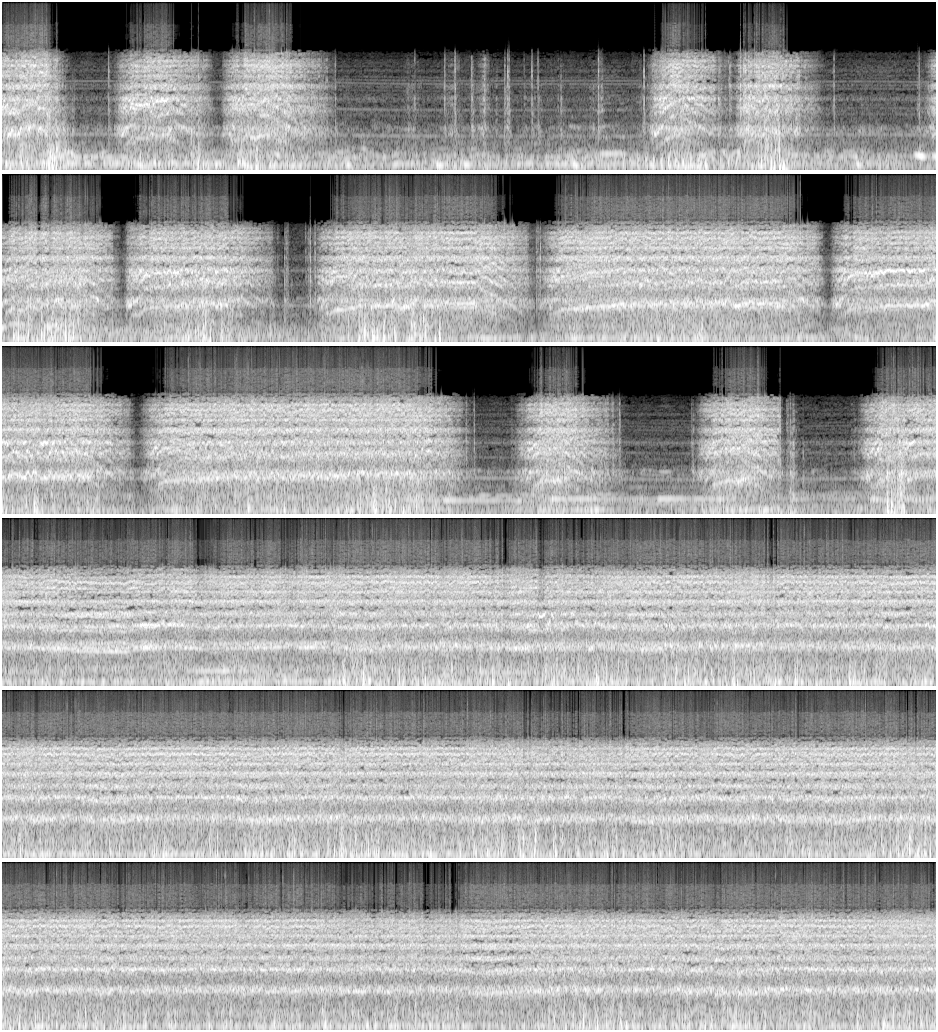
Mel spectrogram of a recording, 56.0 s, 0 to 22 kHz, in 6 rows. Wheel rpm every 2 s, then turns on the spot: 120, 60, 0, 60, 50, 120, 120, 140, 160, 170, 160, 130, 40, 60, 210, 230, 230, 230, 230, 230, 230, 230, 220, 230, 230, 230, 230, 230.
none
